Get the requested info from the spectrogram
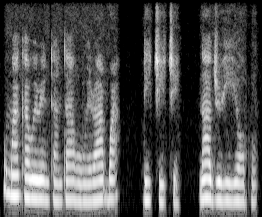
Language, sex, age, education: Igbo, female, 15-29, secondary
